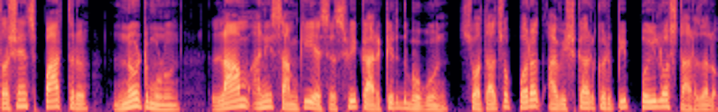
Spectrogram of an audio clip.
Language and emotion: Goan Konkani, neutral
